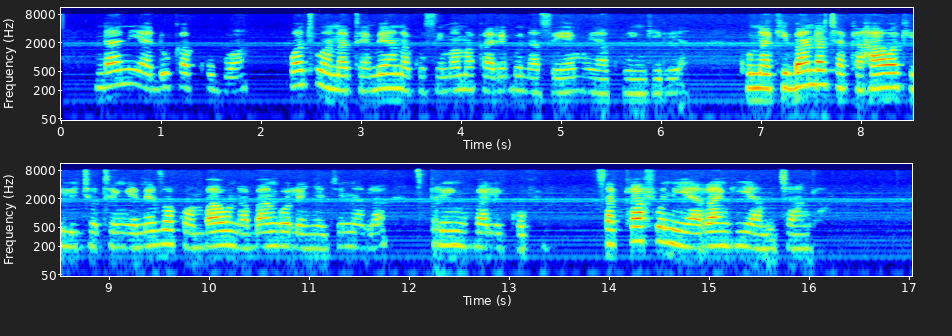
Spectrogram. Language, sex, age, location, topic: Swahili, female, 18-24, Nairobi, finance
